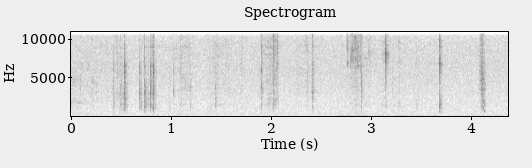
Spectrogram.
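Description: Faint, scattered small clicks and taps of a plastic vitamin bottle being handled and its cap opened, about seven in all, over near-silent room tone.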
